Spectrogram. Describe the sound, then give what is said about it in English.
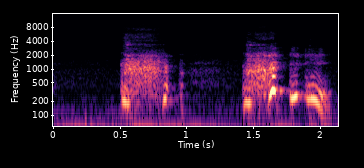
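Two fairly quiet, rough coughs from a man, separated by a short pause. “sorry guys for the coughing.”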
